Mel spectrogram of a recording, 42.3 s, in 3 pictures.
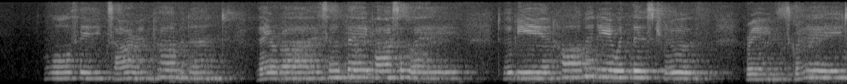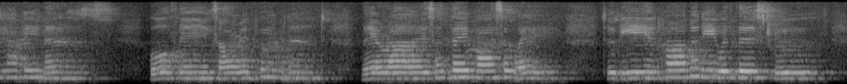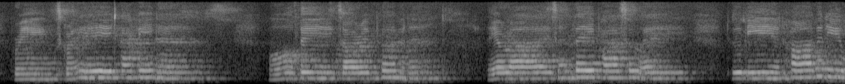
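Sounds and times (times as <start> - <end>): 
person chanting in English: 0.8 - 16.0, 16.6 - 23.6, 24.2 - 32.2, 32.8 - 35.8, 36.4 - 39.8, 40.4 - 42.3.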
